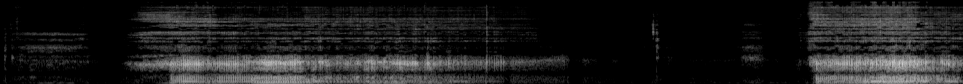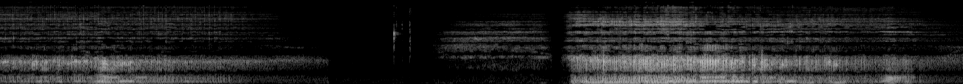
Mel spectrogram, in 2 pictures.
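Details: Person lying on the floor of his room, sleeping: three long, loud, droning snores, each several seconds, with short pauses between; heavy rhythmic snoring.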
